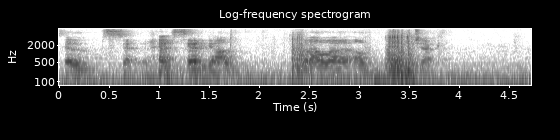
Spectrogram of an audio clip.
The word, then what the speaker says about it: cereal: I think it's el cereal, but I'll double check. Same spelling, just Spanish pronunciation. Let me make sure though. Yeah. El cereal. It's hard to say. No, it's only one R.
